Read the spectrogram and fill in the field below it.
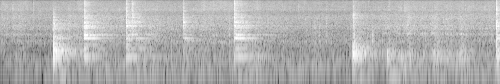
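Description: Vegetables fry in a pan with a steady close sizzle, broken by about a dozen sharp scraping strokes of a spoon against the pan at an uneven rhythm.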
